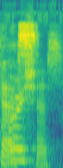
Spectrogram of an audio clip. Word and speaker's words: Mauritius: I was looking at I don't know how to say it but it's m-a-u-r-i-t-a-u-s oh Mauritius Mauritius yeah yeah there you go um I know how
